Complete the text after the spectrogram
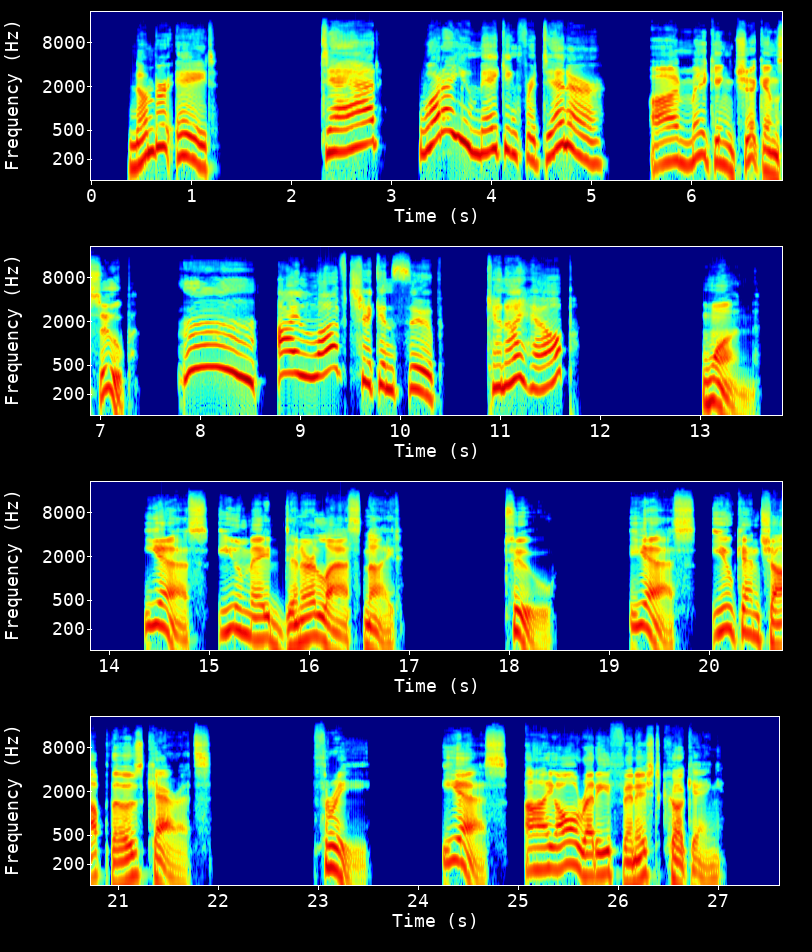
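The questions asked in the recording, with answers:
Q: I love chicken soup. Can I help?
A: 2: Yes, you can chop those carrots.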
